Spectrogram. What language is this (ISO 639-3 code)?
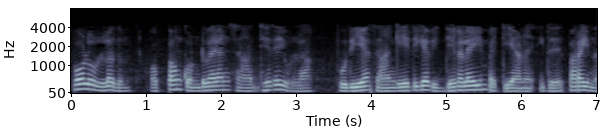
mal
